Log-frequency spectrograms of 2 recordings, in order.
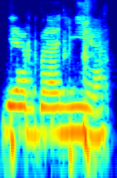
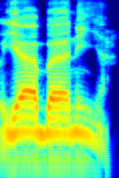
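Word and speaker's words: يابانية: Kenapa enggak Kenapa enggak Japan? Jadi ee secara pengucapan tuh orang Arab mungkin agak kesulitan gitu ya kalau bilang apa? Jepang. Japan itu sulit. Mereka kan enggak ada huruf P adanya fa ya kan. H fa sama pa itu kan beda.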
